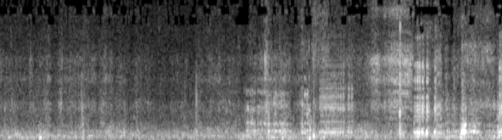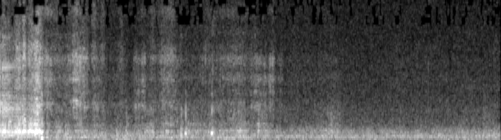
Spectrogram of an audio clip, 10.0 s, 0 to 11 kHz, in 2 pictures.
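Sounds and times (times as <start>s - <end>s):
creaking and rubbing: 0.4s - 7.9s.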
